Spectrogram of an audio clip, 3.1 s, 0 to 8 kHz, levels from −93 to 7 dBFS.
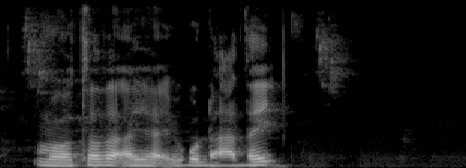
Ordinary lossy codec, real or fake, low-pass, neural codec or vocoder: none; real; none; none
